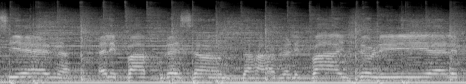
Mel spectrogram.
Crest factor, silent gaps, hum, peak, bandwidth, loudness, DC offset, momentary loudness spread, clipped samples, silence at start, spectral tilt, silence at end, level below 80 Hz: 12 dB; none; none; 0 dBFS; over 20 kHz; -12 LUFS; under 0.1%; 3 LU; under 0.1%; 0 s; -4 dB/octave; 0 s; -20 dBFS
